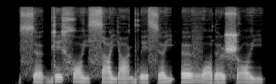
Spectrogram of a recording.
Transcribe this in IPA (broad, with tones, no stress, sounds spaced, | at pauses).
s œ˨ ɡ e˦ x ɔ˨ j s ɑ˨ j ɑ˨ ɡ w e˨ s œ˦ j ʔ œ˦ v ɔ˨ ɾ œ˦ ʂ ɔ˦ j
